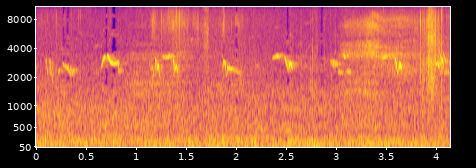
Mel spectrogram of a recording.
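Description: A small bird chirping over and over in short, repeated chirps, two or three a second. There are a couple of brief rustles from gloved hands working the soil.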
